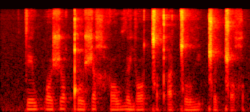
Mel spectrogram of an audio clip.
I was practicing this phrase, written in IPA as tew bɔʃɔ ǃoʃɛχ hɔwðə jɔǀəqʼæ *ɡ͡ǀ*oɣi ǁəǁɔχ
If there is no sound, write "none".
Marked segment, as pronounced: ǀ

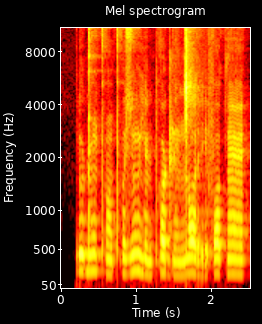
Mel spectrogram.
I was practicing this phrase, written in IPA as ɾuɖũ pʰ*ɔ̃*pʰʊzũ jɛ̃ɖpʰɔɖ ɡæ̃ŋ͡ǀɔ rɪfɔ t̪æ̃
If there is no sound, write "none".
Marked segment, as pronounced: ɔ̃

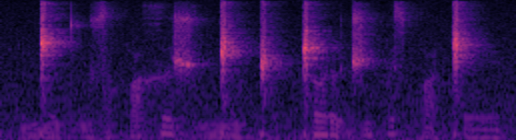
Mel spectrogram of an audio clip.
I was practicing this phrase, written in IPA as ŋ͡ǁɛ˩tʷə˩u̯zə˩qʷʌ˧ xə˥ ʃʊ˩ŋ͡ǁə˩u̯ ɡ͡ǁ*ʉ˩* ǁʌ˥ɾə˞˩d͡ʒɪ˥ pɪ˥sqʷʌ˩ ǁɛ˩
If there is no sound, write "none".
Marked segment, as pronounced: ʊ˩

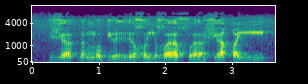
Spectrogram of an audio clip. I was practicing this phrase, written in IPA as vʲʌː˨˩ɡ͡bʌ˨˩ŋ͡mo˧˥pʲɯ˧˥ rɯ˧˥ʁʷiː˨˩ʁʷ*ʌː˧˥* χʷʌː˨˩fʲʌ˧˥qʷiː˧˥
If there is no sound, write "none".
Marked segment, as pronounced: ʌː˧˥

